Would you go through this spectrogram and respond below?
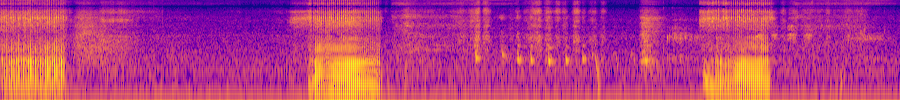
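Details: Suzy, a pet dog, snoring loudly in human-like bursts: long broad rasping snores near one and four and nine seconds, softer wheezy breaths with small clicks between them.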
